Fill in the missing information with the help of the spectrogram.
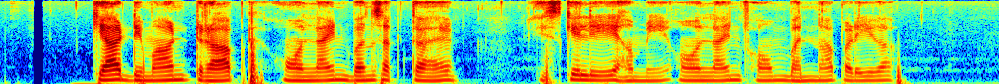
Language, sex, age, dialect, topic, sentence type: Hindi, male, 18-24, Garhwali, banking, question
